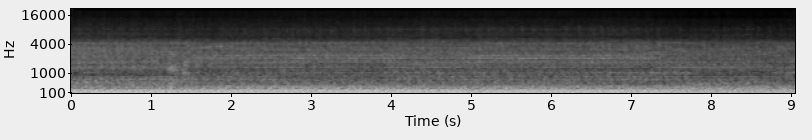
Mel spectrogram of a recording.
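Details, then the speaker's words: Chevy Tahoe V8 just acquired, idling after start with good oil pressure and no smoke: deep rumble with a rapid, regular puff-puff pulse like an exhaust leak; under the truck the converter was found removed. Owner suspects exhaust leak. "i was saying that the exhaust is it sounds like it has an exhaust leak so i'm going to crawl under here real quick and see if i can see what's going on"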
